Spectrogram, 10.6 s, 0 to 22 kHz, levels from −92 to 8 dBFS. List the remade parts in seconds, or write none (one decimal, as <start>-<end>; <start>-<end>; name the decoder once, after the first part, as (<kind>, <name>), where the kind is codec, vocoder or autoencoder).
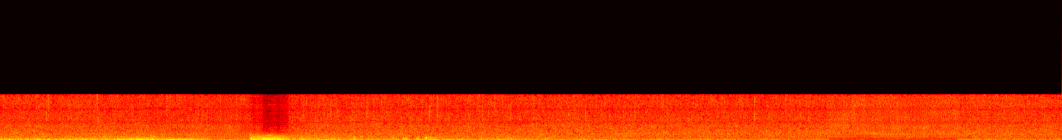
2.1-2.9 (codec, ZipCodec); 8.3-9.6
